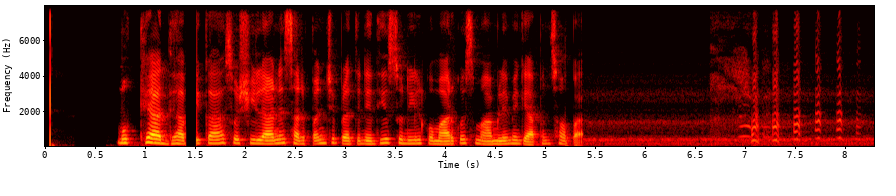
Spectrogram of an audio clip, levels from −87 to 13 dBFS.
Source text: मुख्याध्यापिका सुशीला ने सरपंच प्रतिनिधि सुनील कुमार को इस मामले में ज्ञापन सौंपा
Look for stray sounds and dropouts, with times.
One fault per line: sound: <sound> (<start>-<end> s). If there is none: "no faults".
sound: dropout (1.4-1.5 s)
sound: laugh (6.6-8.2 s)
